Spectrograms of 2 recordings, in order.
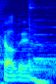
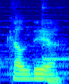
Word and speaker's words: Chaldea: You don't pronounce the H, it's Chaldea. Chaldea.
